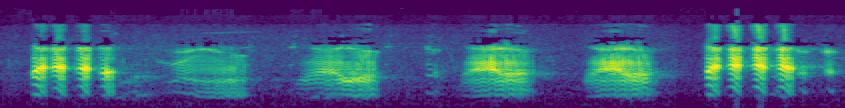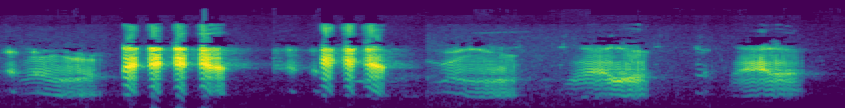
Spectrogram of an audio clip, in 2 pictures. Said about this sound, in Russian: В озере лягушки громкие квакушки.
